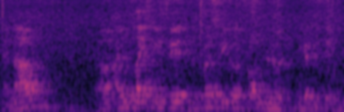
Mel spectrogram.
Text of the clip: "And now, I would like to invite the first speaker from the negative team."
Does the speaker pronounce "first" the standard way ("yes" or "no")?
no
